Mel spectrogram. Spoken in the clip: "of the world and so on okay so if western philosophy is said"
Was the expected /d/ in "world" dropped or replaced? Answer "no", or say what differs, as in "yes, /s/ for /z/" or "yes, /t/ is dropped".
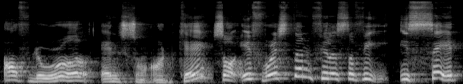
yes, /d/ is dropped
